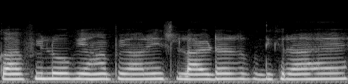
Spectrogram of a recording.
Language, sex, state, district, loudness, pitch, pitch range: Hindi, female, Uttar Pradesh, Deoria, -13 LUFS, 250 Hz, 245-255 Hz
